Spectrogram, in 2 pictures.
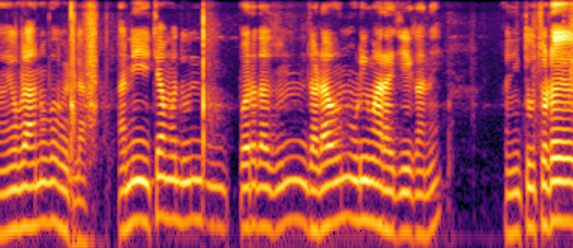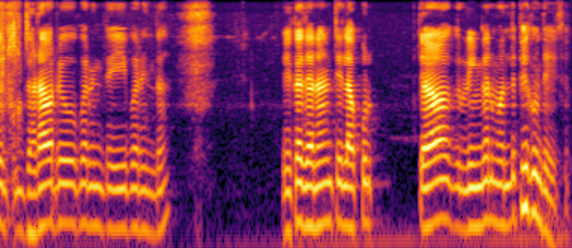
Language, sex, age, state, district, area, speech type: Marathi, male, 18-30, Maharashtra, Hingoli, urban, spontaneous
